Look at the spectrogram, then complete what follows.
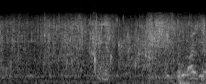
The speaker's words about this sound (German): Was ist denn das für ein Lärm? Der Engel hat meine Katze ins Wasser geworfen.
